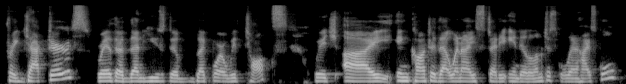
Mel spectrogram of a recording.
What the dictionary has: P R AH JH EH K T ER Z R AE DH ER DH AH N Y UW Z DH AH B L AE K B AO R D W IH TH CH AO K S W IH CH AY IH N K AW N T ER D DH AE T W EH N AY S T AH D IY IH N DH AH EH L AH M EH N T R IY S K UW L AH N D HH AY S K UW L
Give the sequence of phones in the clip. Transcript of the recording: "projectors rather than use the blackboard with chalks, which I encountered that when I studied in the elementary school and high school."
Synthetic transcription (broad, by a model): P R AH JH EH K T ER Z R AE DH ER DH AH N Y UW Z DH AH B L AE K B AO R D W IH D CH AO K S W IH CH AY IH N K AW N T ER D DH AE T W EH N AY S T AH D IY IH N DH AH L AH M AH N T IY S K UW L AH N HH AY S K UW L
